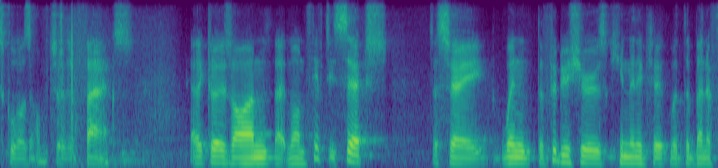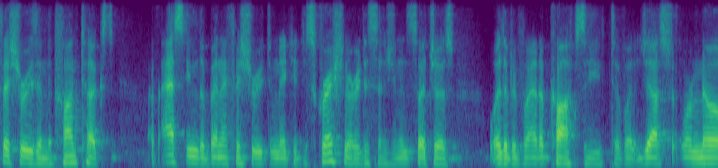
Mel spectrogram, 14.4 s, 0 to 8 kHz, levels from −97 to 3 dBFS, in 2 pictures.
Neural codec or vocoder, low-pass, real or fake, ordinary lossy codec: codec, 16 kHz, 0.5 kbps, X-Codec, HuBERT features, trained on balanced general audio; 7.2 kHz; fake; Opus, 32 kbps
